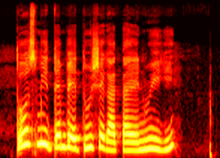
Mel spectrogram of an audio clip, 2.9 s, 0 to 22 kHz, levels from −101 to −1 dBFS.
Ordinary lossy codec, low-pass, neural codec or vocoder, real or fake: none; 19.8 kHz; none; real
